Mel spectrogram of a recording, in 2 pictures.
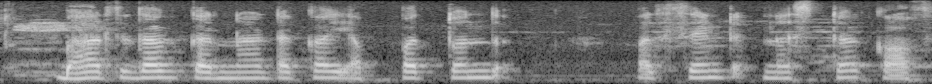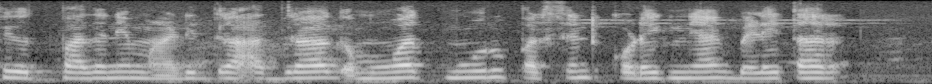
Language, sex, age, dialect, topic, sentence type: Kannada, female, 18-24, Dharwad Kannada, agriculture, statement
